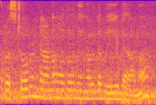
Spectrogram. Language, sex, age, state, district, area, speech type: Malayalam, female, 45-60, Kerala, Alappuzha, rural, spontaneous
